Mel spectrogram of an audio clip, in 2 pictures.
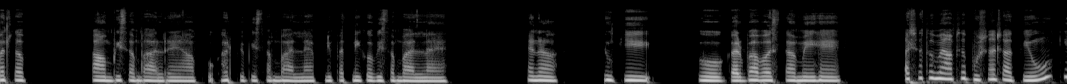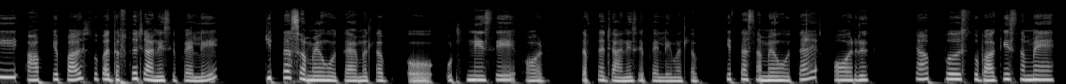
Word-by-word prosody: मतलब 195 -1 +1 0.7
काम 180 -2 +4
भी 190 - 0
सँभाल 175 -2 0
रहे 170 0 -1
हैं, 165 - +2
आपको 160 -1 -3
घर 190 - +1
पे 180 - -5
भी 180 - -2
सँभालना 170 -2 0
है, 165 - +2
अपनी 175 +1 -5
पत्नी 180 +1 -2
को 175 0 -1
भी 175 - +2
सँभालना 165 -2 +2
है, 155 0 +1 0.8
है 190 - +3
ना, 185 -2 +5 0.5
क्योंकि 195 -2 +3 0.5
वो 175 -2 +5
गर्भावस्था 185 +1 +2
में 175 0 +4
हैं। 175 -1 +2 0.7
अच्छा, 290 - -2
तो 290 0 0
मैं 270 -2 +6
आपसे 250 +3 +2
पूछना 230 0 0
चाहती 195 -4 -1
हूँ 235 - +4
कि 330 -1 +1
आपके 200 +4 -1
पास 220 +5 -1
सुबह 245 -1 0
दफ़्तर 225 +5 -1
जाने 185 -4 +5
से 185 +1 -10
पहले 175 +5 -1 0.5
कितना 305 +1 +1
समय 215 -9 +4
होता 185 -2 +3
है 175 - +2
मतलब 175 0 -1 0.2
अ, 80 +1 -1 0.2
उठने 205 +1 +2
से 210 +1 -1
और 175 -1 -1 0.4
दफ़्तर 200 - -3
जाने 165 -2 +1
से 180 +2 -5
पहले 160 -3 -3
मतलब 160 +1 -3 0.3
कितना 235 -1 -3
समय 190 -3 +2
होता 185 +4 +1
है? 295 +6 -2 0.2
और 200 0 +1
क्या 240 +3 -10
आप 255 0 -6
सुबह 195 -5 -1
के 245 +6 -1
समय 215 -2 +2
185 Hz, 180 wpm, -22 LUFS, 175-210 Hz, 0.8 s, मैं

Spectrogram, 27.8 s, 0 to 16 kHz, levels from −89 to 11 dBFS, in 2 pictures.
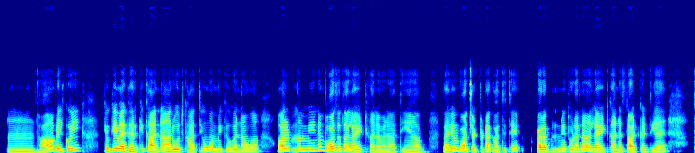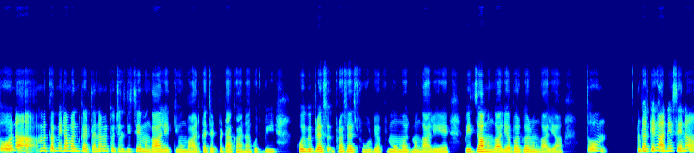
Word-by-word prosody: उम, 205 -1 -2
हाँ, 215 +8 +3
बिल्कुल, 250 +2 +2 0.6
क्योंकि 235 +3 +3
मैं 245 -3 +8
घर 215 -2 +3
के 235 - -5
खाना 220 0 +4
रोज़ 215 0 +3
खाती 200 0 -2
हूँ 235 - -1
मम्मी 225 -2 -1
का - - -2
बना 215 0 0
हुआ, 220 0 -1 0.4
और 270 0 +3
मम्मी 260 +1 -5
ना 315 +5 -5
बहुत 240 -6 +4
ज़्यादा 245 0 0
लाइट 210 -2 +1
खाना 195 -2 -1
बनाती 190 0 -5
हैं 190 - -2
अब। 185 -1 -8 0.3
पहले 225 +3 +2
हम 260 0 -1
बहुत 250 -2 +3
चटपटा 220 -1 0
खाते 205 -3 -4
थे, 250 +1 -2 0.4
पर 220 -1 +6
अब 210 -1 +3
न 215 +1 -5
ने 230 +1 -3
थोड़ा 215 0 +1
ना 250 +3 +1
लाइट 210 -2 +2
खाना 215 -1 +1
स्टार्ट 195 -3 +2
कर 205 - -1
दिया 200 0 -1
है। 210 +4 -4 0.6
तो 160 -1 +4
ना 180 0 +3
मतलब 265 0 -1
मेरा 270 -1 -1
मन 255 -1 -1
करता 220 -2 -2
है 215 - -3
ना, 245 - -1
मैं 255 0 -6
तो - - -2
जल्दी 220 -2 -6
से 235 +4 -1
मँगा 200 -2 +3
लेती 190 -2 -3
हूँ 195 0 -3
बाहर 195 -1 -2
का 200 - 0
चटपटा 195 - -3
खाना 190 -1 -2
कुछ 185 -1 -7
भी, 205 +1 -5 0.4
कोई 220 - +3
भी 225 +1 +2
प्रेस 205 -2 +3 0.2
प्रोसेस्ड 200 -1 0
फूड 195 -1 -6
या - - -1
फिर 195 +2 -9
मोमोज़ 195 -1 -1
मँगा 185 -1 -2
लिए, 190 0 -2 0.3
पिज़्ज़ा 205 -1 +6
मँगा 190 -3 +2
लिया, 185 +1 +1
बर्गर 195 +1 0
मँगा 185 - -3
लिया। 90 0 -4 0.5
तो 145 +1 0 0.9
घर 250 0 +2
के - - +2
खाने 275 -3 +3
से 135 - +1
ना 125 - -1
210 Hz, 185 wpm, -23 LUFS, 195-230 Hz, 0.9 s, मैं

